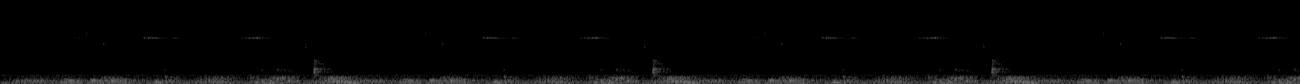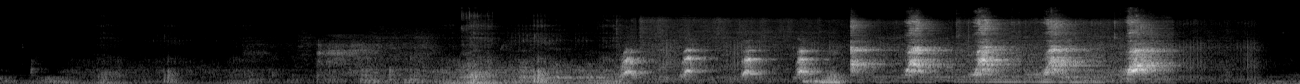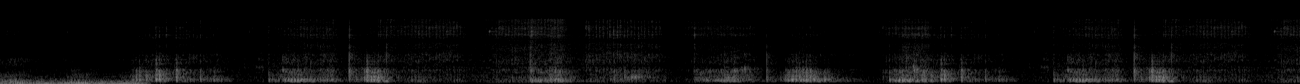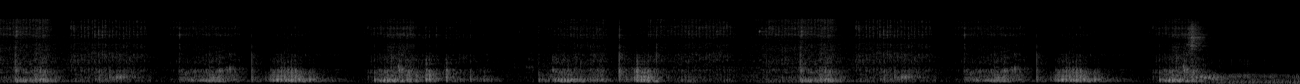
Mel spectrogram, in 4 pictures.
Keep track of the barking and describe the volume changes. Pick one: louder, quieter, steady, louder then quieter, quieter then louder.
louder.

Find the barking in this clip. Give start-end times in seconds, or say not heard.
17.6-24.8.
